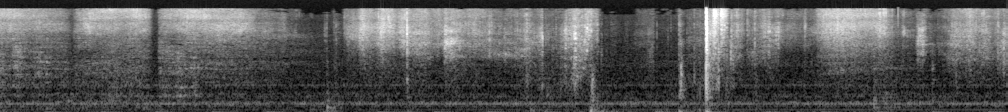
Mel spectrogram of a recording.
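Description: A thin blue origami paper sheet, folded into a triangle and lying flat on a wooden table, is pressed and rubbed along its fold by fingertips and fingernails to crease it. Quiet, bright, papery swishes and scratchy rubs run over a steady low hum. A few sharper ticks stand out near the middle, the loudest just past five seconds.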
